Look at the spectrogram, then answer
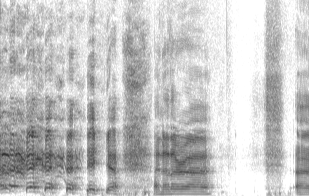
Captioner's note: laughs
